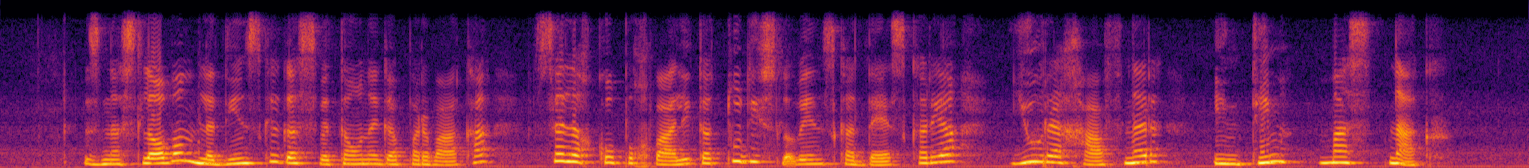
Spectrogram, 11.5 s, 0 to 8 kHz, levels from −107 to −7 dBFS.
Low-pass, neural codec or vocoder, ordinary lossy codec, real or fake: 7.2 kHz; none; none; real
